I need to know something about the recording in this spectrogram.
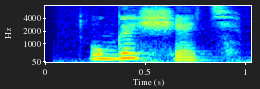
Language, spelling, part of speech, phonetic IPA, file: Russian, угощать, verb, [ʊɡɐˈɕːætʲ], Ru-угощать.ogg
- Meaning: 1. to treat (someone, to something) 2. to entertain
